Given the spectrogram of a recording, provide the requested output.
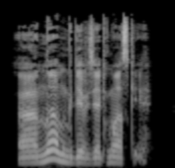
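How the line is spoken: Sigh. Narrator (Russian): вздохнул Лютес

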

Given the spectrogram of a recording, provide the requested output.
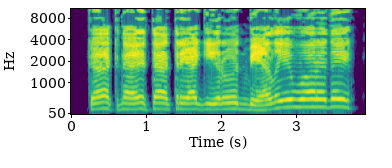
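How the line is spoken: Creaky elder's voice. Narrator (Russian): проскрипел второй старейшина

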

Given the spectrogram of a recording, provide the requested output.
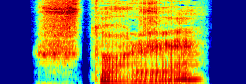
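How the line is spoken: Quiet question. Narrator (Russian): тихо спросил Дамблдор

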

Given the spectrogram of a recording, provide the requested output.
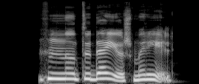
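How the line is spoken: Laughing male voice. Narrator (Russian): рассмеялся мужской голос

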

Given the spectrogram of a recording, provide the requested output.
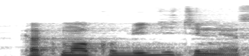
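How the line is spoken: Plain. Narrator (Russian): сказал Гоша

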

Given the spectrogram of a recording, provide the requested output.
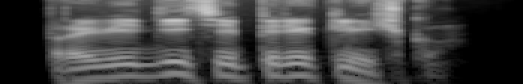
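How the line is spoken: Dry commanding gentleman. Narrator (Russian): сухо велел кавалер

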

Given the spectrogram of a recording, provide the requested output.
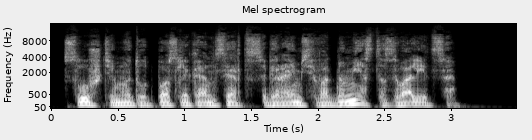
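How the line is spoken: Conspiratorial tone. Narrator (Russian): заговорщическим тоном сказал Костян

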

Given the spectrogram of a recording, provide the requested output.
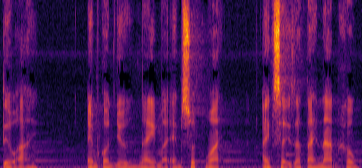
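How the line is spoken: Slightly hesitant voice. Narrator (Vietnamese): âm thanh có chút ngập ngừng

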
